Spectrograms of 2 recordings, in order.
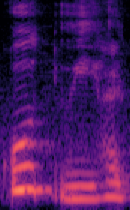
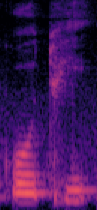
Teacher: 그런데 꽃 위 할 때는 꽃 위 이렇게 음절 끝에 디귿 받침으로 소리가 바뀐 다음에 연음되어서 발음되는 겁니다. 위라고 하는 단어의 의미가 있는 실제 형태소이기 때문입니다.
